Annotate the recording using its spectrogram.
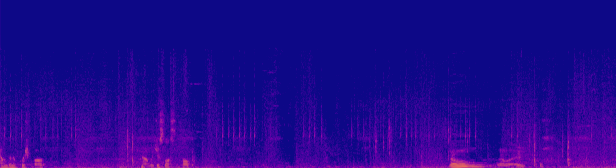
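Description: Game spells and weapon hits crackle and clink in short bursts.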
